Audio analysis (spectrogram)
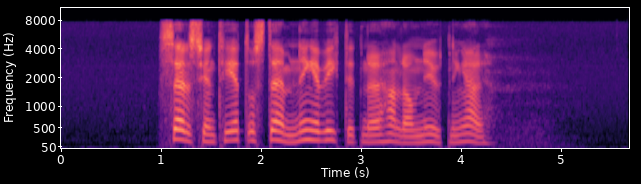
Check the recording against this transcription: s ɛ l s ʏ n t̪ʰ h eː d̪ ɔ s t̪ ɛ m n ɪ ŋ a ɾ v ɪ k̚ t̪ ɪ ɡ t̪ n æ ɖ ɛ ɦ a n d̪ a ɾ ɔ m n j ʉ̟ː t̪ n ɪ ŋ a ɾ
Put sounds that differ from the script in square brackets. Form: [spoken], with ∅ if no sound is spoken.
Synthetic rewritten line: s ɛ l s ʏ n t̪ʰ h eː [t̪] ɔ s t̪ ɛ m n ɪ ŋ [æ] ɾ v ɪ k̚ t̪ ɪ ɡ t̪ n æ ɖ ɛ ɦ a n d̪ a ɾ ɔ m n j ʉ̟ː t̪ n ɪ ŋ a ɾ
